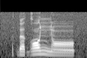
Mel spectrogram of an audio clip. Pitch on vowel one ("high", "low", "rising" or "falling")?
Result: low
